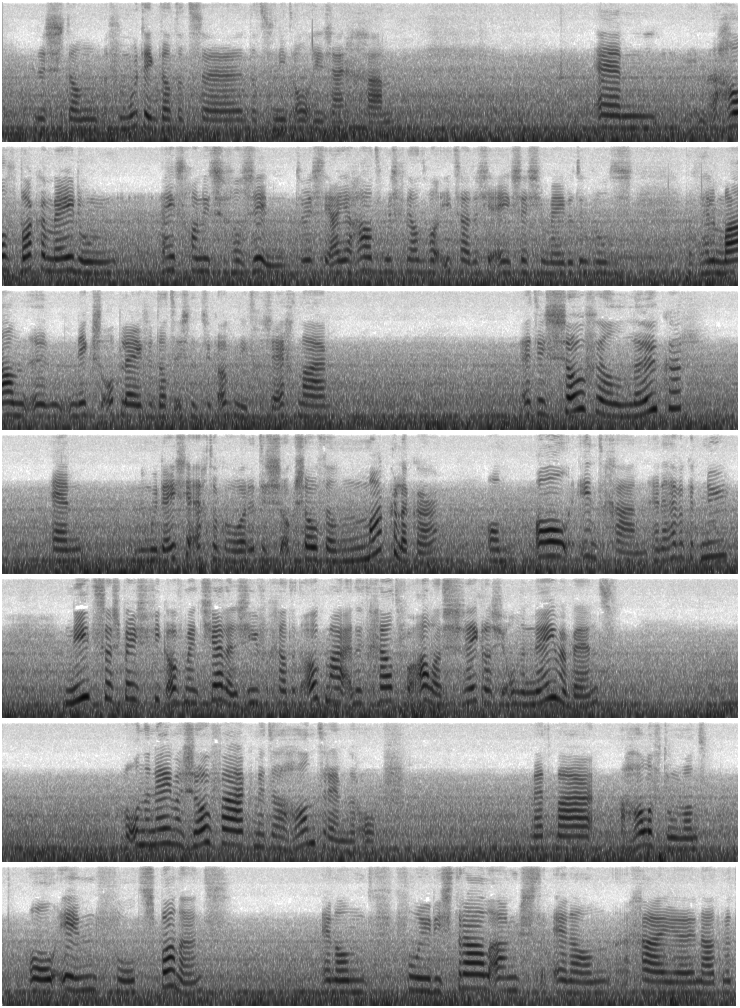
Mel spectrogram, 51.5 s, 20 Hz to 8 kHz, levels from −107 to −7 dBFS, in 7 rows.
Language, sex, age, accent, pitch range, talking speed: Dutch, female, 40-59, Dutch, 105-120 Hz, 145 wpm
